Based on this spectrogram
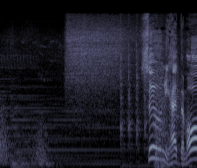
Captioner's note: wheesh!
